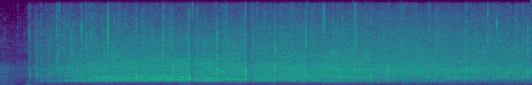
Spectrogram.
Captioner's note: all applauding and cheering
